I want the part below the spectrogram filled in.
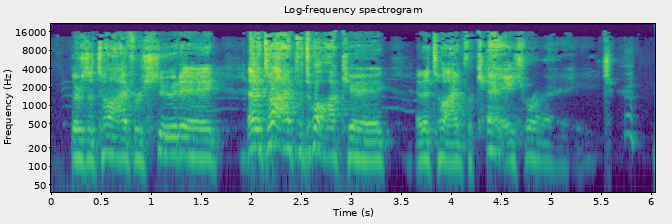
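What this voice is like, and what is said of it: Nicolas Cage impression. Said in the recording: “he's going Nicolas Cagey now ... your cage impression ... That's the most accurate impression of Nicolas Cage of all time ... impression is bad.”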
